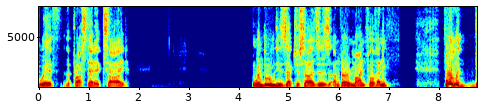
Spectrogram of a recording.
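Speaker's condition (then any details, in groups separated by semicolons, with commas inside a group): No condition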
